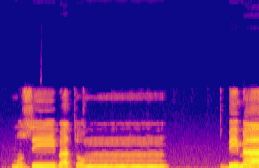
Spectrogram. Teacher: তানভিন আছে, দুই পেশ ছিল এখানে, দুই পেশ আছে এখানে, তো যেহেতু তানভিনের পরে এখানে বা আসছে, আমরা এখানে তানভিনটাকে মিমের সাথে চেঞ্জ করে আমরা গুণ সহকারে পড়বো , এটা একলাপ হয়ে যাবে মুসিবাতুম বিমা, বি বলবো, মা ওপেন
